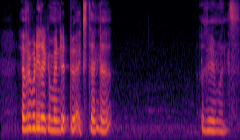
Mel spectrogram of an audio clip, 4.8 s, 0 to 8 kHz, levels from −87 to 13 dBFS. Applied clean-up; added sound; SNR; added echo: none; none; none; none.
